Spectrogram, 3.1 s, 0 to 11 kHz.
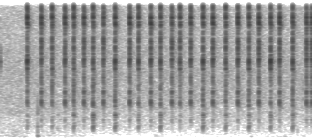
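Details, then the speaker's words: Petrol fuel injector bench-tested by pulsing its wire on and off a 12 V car battery: crisp, even clicks about eight or nine a second as the injector snaps open and shut cleanly; normal injector operation (a silent one would be faulty or need ultrasonic cleaning). "you'll be able to hear if the injector is opening and closing if the injector does not open or close or respond to this you either have a faulty injector or a very dirty injector that will need ultrasonic bath to have it freed up and working again"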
